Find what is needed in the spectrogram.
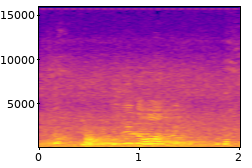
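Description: Voices calling out over a background babble of other voices, loudest about half a second to a second and a half in.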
